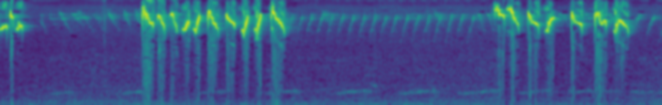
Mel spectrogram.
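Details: Full nembak song of a mountain white-eye: two long rattling bursts of shrill, high, downslurred chirps, each lasting about two seconds, separated by a pause with soft high twitters and faint low notes.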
